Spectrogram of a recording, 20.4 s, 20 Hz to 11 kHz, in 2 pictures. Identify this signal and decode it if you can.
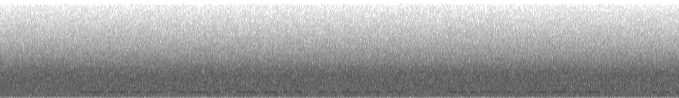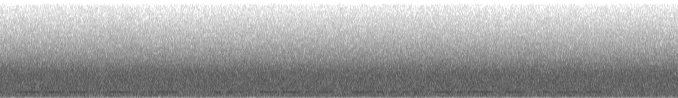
Morse code, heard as a keyed tone, hand-sent with a straight key, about 14 wpm, 750 Hz, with heavy radio static. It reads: QRZ? CQ SOTA SQ6KTV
